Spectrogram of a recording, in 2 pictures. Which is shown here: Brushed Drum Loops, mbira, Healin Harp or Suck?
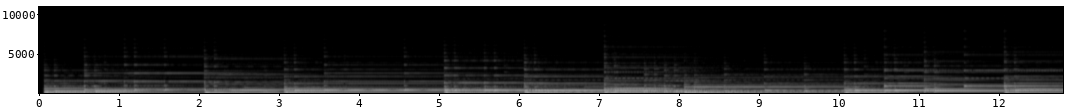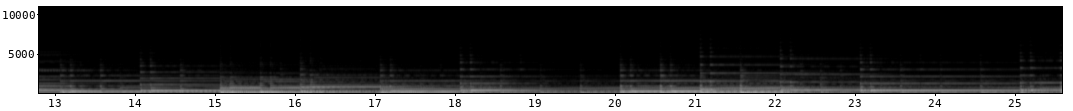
Healin Harp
